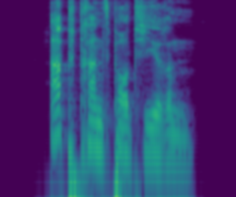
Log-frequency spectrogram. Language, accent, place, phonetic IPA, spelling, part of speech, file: German, Germany, Berlin, [ˈaptʁanspɔʁˌtiːʁən], abtransportieren, verb, De-abtransportieren.ogg
- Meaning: 1. to transport away 2. to evacuate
